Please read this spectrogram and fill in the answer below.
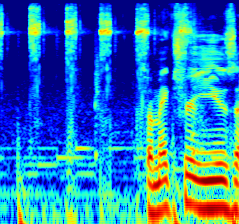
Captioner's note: wrench cranking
